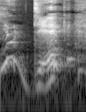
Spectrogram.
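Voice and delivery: high, laughing mock insult. Retelling calling a friend a dick, laughing high. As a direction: tease him through a laugh. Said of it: "And I was like".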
